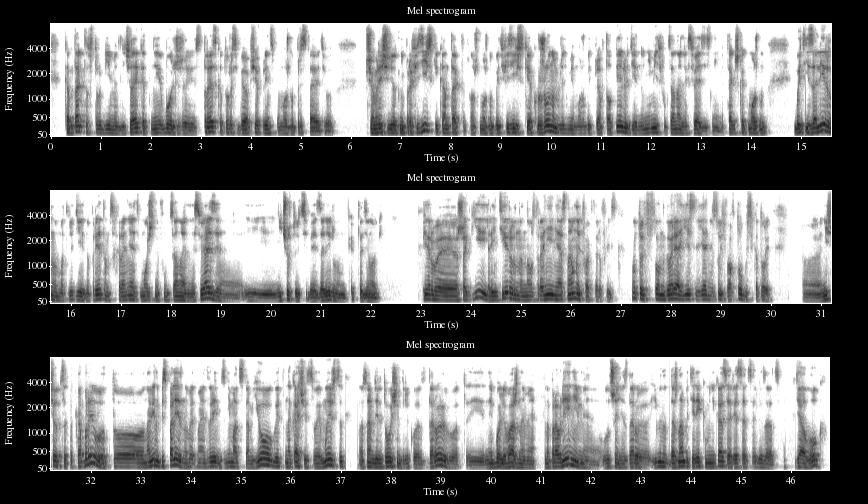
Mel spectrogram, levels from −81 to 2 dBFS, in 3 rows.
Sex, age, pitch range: male, 20-39, 90-115 Hz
